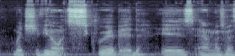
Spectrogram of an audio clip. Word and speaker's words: Scribd: go to scribd which if you know what scribbid is and i'm gonna say it's spelled it's uh s c r i b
